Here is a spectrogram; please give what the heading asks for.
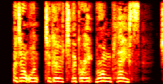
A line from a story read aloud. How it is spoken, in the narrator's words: she gasped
